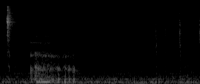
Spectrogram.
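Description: Faint small clicks and taps of hands handling watercolour supplies at a paint palette, with a short hiss right at the start.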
